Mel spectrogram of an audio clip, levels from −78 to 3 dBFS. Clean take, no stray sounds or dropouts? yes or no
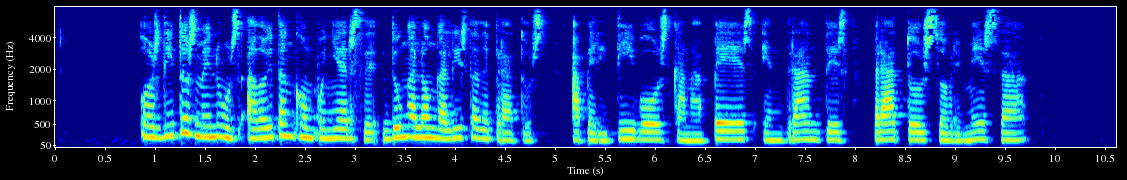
yes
